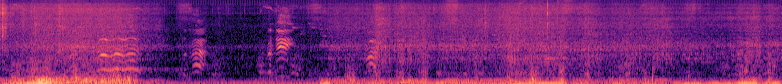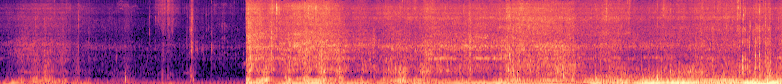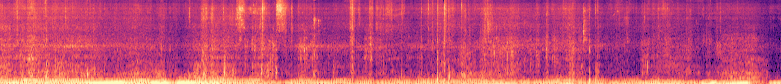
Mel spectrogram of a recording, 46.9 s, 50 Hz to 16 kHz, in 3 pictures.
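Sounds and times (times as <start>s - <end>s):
off-road vehicle engine under load: 0.0s - 46.9s.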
